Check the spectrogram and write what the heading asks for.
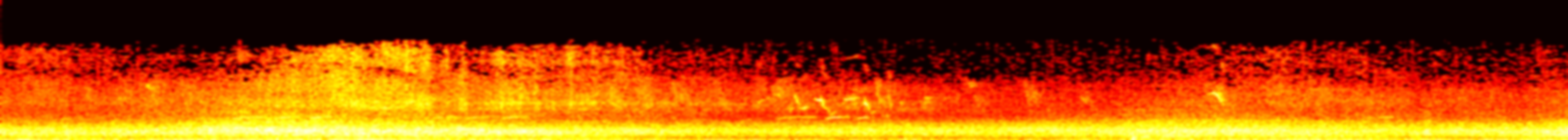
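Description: Steady rumble of passing motor traffic, with a low engine hum that swells and fades, and a few faint, short, high chirps over it.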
